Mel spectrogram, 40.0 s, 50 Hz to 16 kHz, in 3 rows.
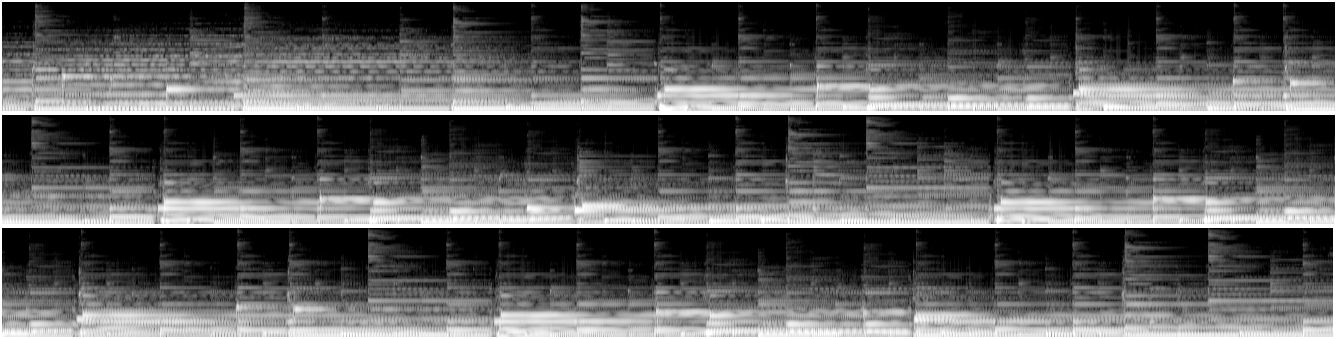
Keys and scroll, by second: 23.3-24.2 ctrl+space.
